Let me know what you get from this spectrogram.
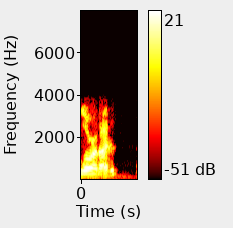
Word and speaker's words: Laurinaitis: Wait, what was his name? – Joe Laurinaitis. – Ah, shit. Yeah, you said it right that time.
